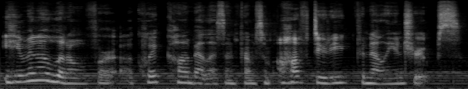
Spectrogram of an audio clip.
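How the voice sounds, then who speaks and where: An actress plays a streetwise young woman who flies an airship, tough and protective of her own. She speaks in audio drama dialogue, with a defiant edge. Clearly audible music runs underneath. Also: medium pitch, fairly even intonation, moderate pace, a bit bright. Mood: resolute, confiding.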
